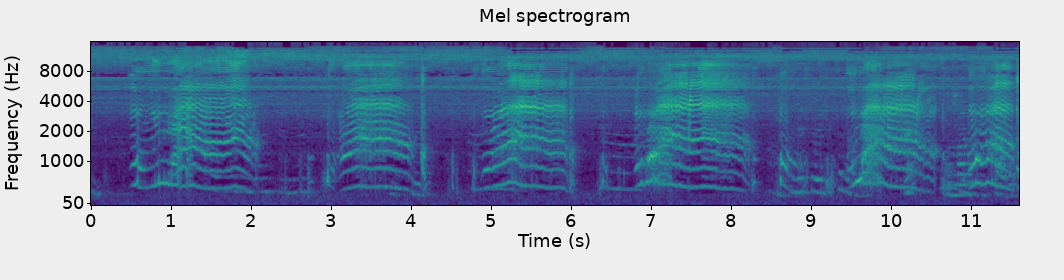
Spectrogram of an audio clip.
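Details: Newborn boy just born about a month early, weighing about 3320 g: strong, rhythmic newborn crying in repeated wailing bursts, about 29 cries a minute, with faint music behind.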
